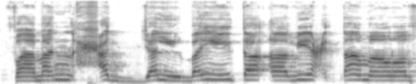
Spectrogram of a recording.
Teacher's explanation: گے، اس کو الگ کر دیں گے، ان یطوف بہما، فمن، یہاں پر غنہ نہیں کیا جائے گا کیونکہ نون ساکن کے بعد حروف حلقی میں ہا ہے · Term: اظہار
